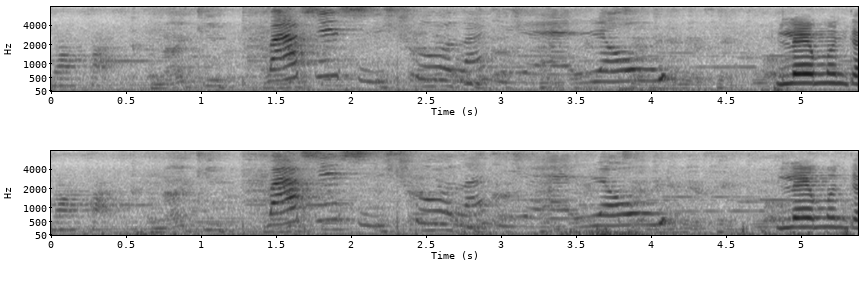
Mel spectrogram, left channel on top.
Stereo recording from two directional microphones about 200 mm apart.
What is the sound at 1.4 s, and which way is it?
Speech, 10° left (ahead or behind).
